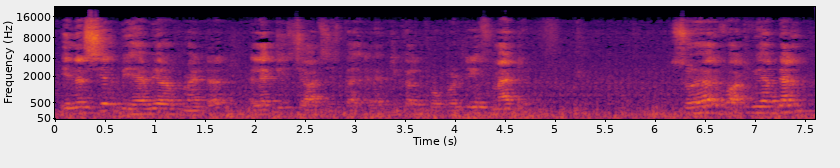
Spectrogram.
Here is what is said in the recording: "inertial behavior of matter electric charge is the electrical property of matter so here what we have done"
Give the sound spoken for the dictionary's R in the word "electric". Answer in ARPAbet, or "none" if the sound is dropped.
R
